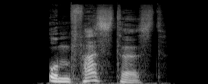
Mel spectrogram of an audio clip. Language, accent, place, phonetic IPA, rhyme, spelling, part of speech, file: German, Germany, Berlin, [ʊmˈfastəst], -astəst, umfasstest, verb, De-umfasstest.ogg
- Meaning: inflection of umfassen: 1. second-person singular preterite 2. second-person singular subjunctive II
